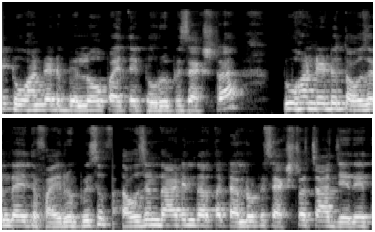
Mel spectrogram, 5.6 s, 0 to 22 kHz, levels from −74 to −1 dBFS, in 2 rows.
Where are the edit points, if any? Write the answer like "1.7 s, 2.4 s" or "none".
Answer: 3.6 s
